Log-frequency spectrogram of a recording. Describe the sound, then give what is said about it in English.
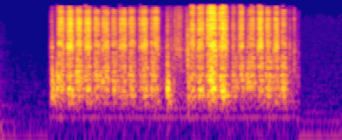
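A pencil scratches across paper, drawing a picture, in quick, rhythmic back-and-forth strokes for about two and a half seconds, with one brief pause midway. Dry, raspy and fairly loud, with no voices. “Pam the Monkey, draw a picture, please.”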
